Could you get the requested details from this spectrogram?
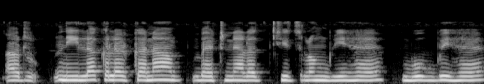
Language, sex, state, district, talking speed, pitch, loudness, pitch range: Hindi, female, Chhattisgarh, Raipur, 150 wpm, 190 Hz, -12 LUFS, 185-195 Hz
